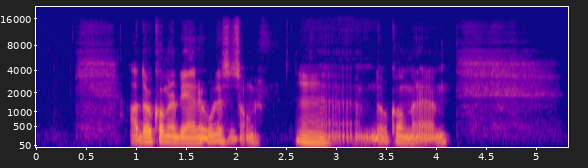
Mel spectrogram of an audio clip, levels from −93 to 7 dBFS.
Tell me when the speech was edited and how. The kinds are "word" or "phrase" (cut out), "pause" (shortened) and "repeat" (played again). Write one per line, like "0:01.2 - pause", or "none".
none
